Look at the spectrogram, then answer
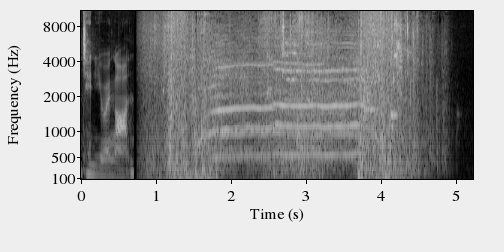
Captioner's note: Marv and Harry yell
